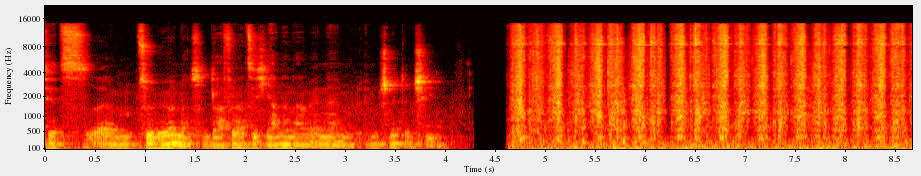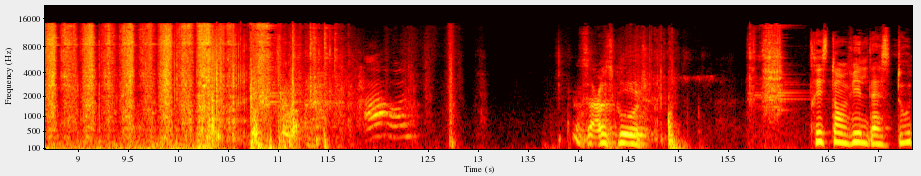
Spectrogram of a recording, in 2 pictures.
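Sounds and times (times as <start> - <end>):
speech: 0.0 - 4.7, 14.1 - 14.8, 16.4 - 17.3
saw cutting through wood: 4.6 - 10.7
saw breaking with sharp cracks: 9.8 - 11.8.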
